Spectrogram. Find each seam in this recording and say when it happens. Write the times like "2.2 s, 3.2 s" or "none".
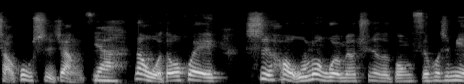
none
